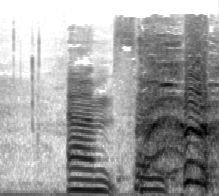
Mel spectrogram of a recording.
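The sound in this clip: Coughing and throat clearing from someone with a nut husk stuck in the throat: two rough, voiced bursts, a short one and then a longer, harsher one.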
